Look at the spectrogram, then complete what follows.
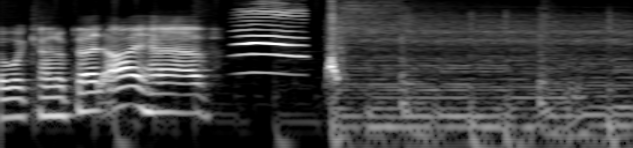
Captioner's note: cat meows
